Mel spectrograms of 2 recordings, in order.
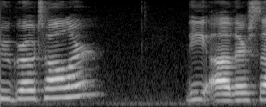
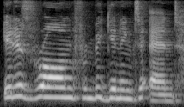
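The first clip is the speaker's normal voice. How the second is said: firm, louder caterpillar verdict; decided; 5 semitones higher, 9 dB louder than usual. A narrator's reading. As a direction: state it flatly, no argument. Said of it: "said the caterpillar decidedly".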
